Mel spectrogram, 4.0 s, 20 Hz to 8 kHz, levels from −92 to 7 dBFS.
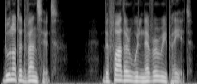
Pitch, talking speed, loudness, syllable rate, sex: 150 Hz, 150 wpm, -16 LUFS, 5.1 syllables/s, male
